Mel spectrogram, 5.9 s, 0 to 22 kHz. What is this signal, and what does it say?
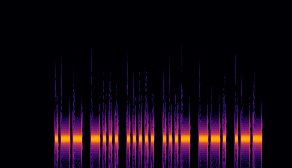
Morse code, heard as a keyed tone, about 21 wpm, 700 Hz. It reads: WB5VGW
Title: USA Call Signs - 6 Characters - Repeated 3x - 20wpm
